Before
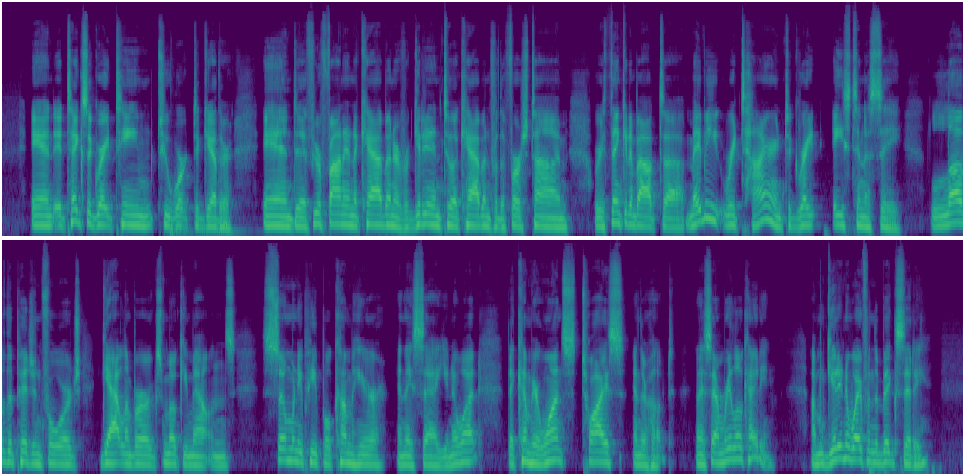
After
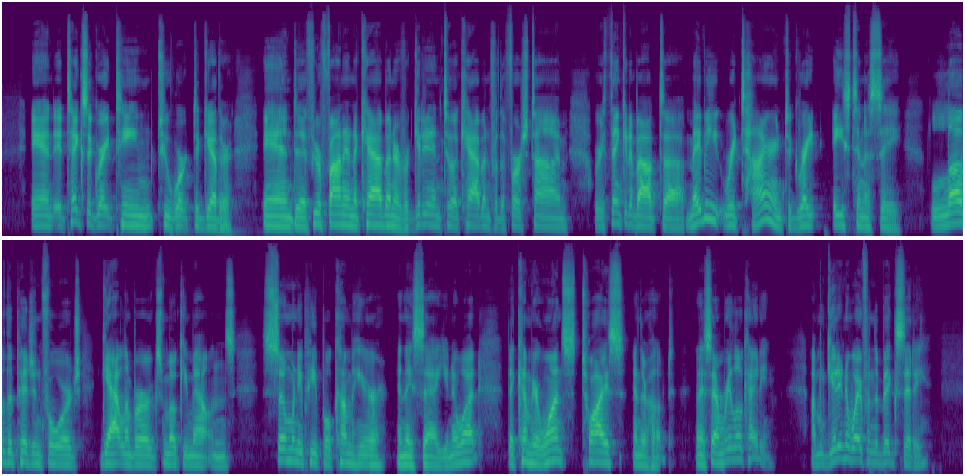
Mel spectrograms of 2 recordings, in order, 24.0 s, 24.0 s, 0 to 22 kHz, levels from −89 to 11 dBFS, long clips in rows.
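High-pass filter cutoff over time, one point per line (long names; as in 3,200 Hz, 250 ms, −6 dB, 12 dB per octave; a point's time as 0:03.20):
high-pass filter 6 dB per octave
770 Hz
from 0:01.38 300 Hz
from 0:05.07 870 Hz
from 0:07.92 390 Hz
from 0:16.61 140 Hz
from 0:17.33 350 Hz
from 0:21.03 850 Hz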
